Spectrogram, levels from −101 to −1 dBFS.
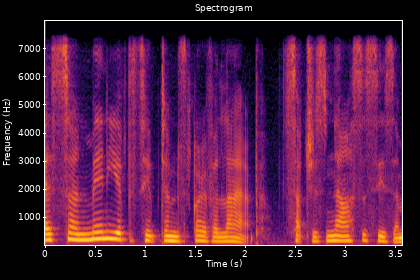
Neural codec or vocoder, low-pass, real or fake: codec, 24 kHz, 0.9 kbps, WavTokenizer, small release; 7.2 kHz; fake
